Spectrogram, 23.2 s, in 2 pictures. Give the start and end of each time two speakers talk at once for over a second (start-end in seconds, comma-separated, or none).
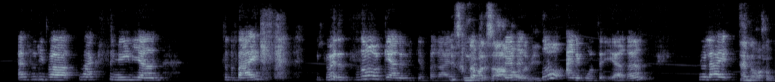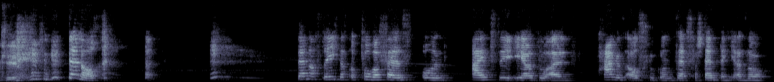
6.7-8.0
